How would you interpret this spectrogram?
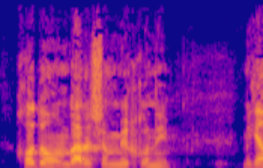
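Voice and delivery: normal talking voice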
